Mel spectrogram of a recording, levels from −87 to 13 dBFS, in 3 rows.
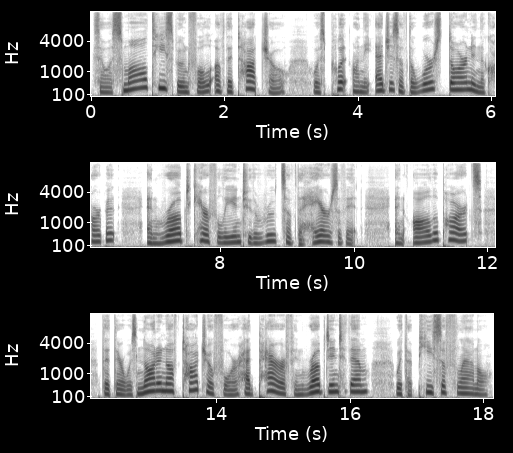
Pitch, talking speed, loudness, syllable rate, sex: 200 Hz, 170 wpm, -19 LUFS, 4.5 syllables/s, female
